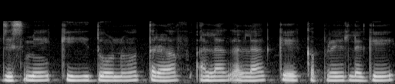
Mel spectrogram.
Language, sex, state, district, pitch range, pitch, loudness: Hindi, female, Himachal Pradesh, Shimla, 185-195 Hz, 185 Hz, -15 LUFS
